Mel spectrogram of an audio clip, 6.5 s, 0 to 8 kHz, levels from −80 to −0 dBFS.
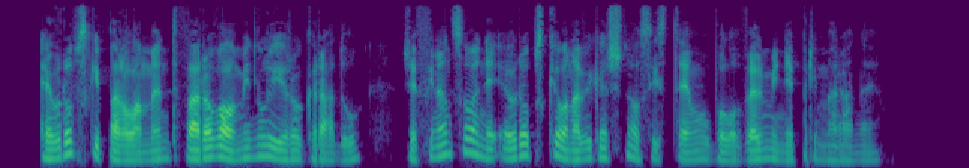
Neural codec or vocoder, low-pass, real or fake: none; 7.2 kHz; real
